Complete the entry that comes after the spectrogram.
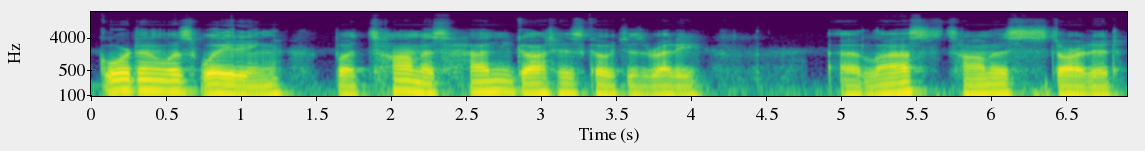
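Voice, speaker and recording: A man's voice: lowish voice, takes it slowly, mellow. A man narrating a children's storybook aloud as the story reader.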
